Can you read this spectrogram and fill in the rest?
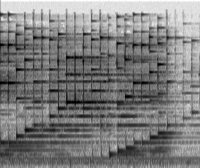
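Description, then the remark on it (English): An iPhone alarm tone plays on its own: bright electronic chimes pulsing in a quick, steady rhythm, shifting through a short repeating melodic pattern, fairly loud. “Whoever the engineer at Apple who made the iPhone alarm, he needs to be, like, hung, drawn, and quartered.”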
